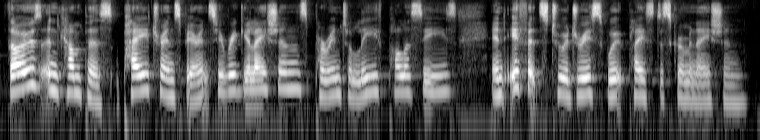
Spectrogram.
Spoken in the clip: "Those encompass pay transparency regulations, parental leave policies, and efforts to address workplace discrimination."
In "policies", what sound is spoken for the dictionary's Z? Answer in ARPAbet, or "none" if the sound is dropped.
Z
